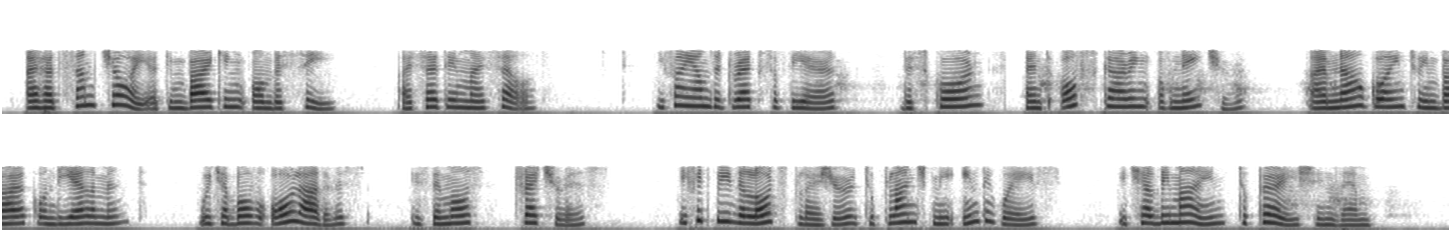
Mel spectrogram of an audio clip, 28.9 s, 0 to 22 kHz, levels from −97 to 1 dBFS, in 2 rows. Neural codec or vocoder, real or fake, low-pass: none; real; 3.6 kHz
